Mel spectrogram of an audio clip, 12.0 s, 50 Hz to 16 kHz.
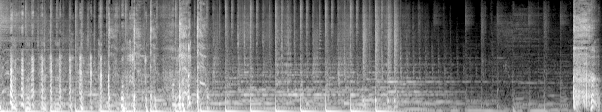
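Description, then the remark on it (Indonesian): A rhythmic musical intro with a steady thumping beat fades out, then a single loud cough bursts in right at the end. “2022 diawali dengan batuk barusan.”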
